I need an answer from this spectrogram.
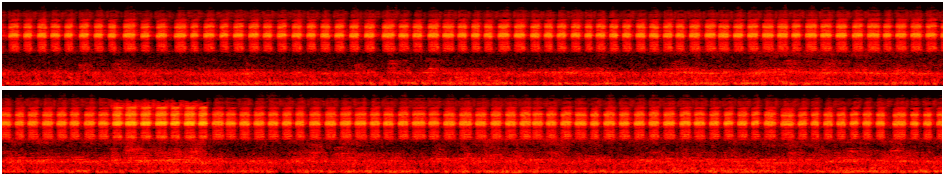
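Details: Cicadas singing on a summer morning: continuous shrill buzz with rapid regular pulses, roughly three per second, and a brief louder, higher surge partway through.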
